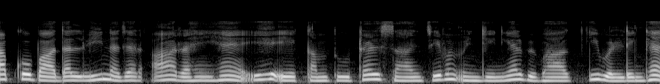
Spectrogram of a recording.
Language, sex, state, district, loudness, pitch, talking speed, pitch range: Hindi, female, Chhattisgarh, Kabirdham, -15 LUFS, 185 Hz, 155 wpm, 175-215 Hz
